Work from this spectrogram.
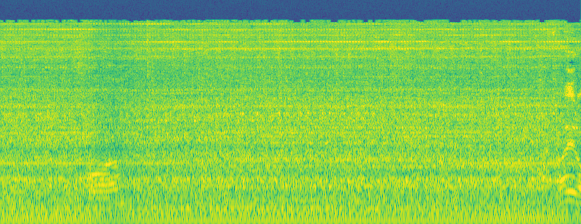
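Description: A truck engine idles too high in a parking lot after dropping off a load of stone, giving a steady, loud, low rumble that runs unbroken throughout without any talk.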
